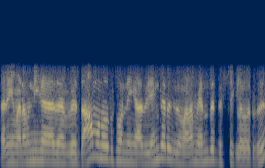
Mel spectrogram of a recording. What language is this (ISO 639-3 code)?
tam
